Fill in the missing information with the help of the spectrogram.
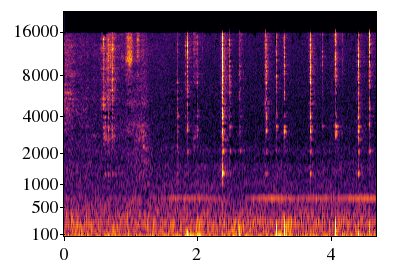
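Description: An A&W aluminum drink can is tapped with the fingertips, first upright and then tilted in the hands. The result is a quiet series of short, dry ticks with bright clicky edges over a low, soft thump. The strokes fall irregularly rather than in a steady rhythm.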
